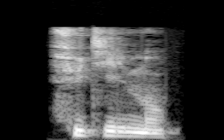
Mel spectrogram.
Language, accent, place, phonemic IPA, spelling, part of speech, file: French, France, Lyon, /fy.til.mɑ̃/, futilement, adverb, LL-Q150 (fra)-futilement.wav
- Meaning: futilely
